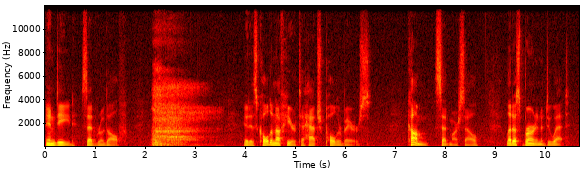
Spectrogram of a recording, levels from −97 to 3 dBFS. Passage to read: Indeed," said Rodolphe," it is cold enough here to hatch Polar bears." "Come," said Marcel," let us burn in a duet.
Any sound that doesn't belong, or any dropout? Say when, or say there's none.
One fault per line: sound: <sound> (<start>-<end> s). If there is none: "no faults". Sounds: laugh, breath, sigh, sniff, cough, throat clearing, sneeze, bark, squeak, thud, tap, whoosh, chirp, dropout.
sound: sigh (2.1-3.6 s)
